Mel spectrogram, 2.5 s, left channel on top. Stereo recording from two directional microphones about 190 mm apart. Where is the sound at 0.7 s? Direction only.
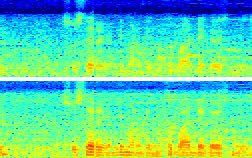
15° right (ahead or behind).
